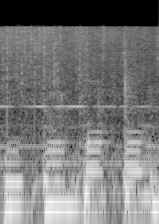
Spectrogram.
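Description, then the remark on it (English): Chicken livers sauté steadily in olive oil in a pan over high heat, a dense crackling hiss with a low hum underneath and no voices. “So now that our chicken livers are sauteing, we can go ahead and work on the rest of our dish.”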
